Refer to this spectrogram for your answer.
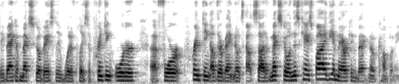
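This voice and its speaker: Very rapid delivery with hardly any pauses. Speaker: podcast co-host reviewing banknotes. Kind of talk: casual explainer chat. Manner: fast.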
